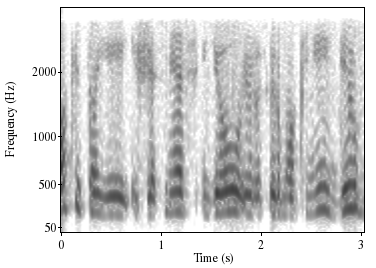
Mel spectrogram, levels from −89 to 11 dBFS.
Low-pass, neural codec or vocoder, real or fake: 3.6 kHz; vocoder, 22.05 kHz, 80 mel bands, WaveNeXt; fake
